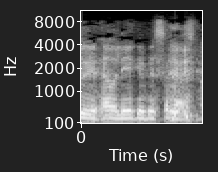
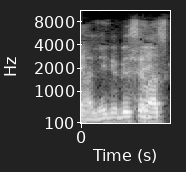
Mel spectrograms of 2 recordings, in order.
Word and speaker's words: Haile Gebrselassie: Então eu aprendi a falar Haile Gebrselassie com o etíope falando Haile Gebrselassie. Ah, então é Haile Gebrselassie que fala.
